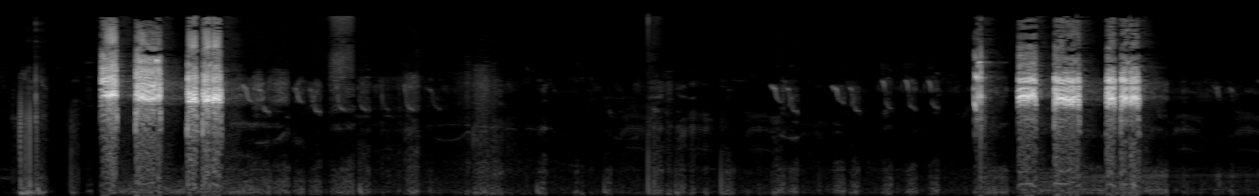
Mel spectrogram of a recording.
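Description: A bird sings loud, shrill bursts of song close by.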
